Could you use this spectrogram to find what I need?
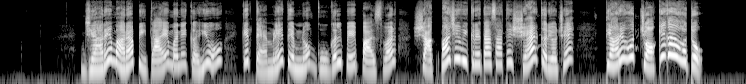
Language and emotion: Gujarati, surprised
